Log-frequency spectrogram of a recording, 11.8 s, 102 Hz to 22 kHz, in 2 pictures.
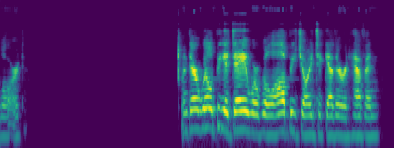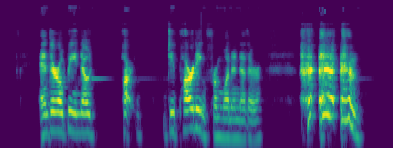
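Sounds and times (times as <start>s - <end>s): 
speech: 0.0s - 0.5s, 2.7s - 5.8s, 6.5s - 11.4s
person clearing throat with rough rasping: 10.4s - 11.3s.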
